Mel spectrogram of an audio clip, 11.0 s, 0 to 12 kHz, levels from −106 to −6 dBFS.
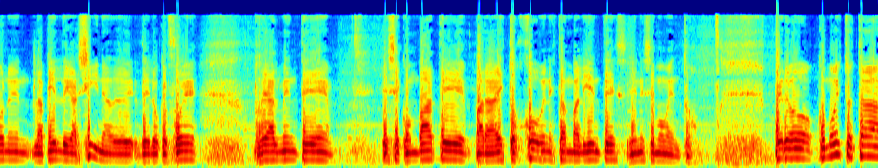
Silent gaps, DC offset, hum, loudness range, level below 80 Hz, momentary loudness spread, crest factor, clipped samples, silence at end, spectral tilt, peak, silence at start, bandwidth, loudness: none; under 0.1%; none; 2 LU; -50 dBFS; 12 LU; 14 dB; under 0.1%; 0 s; -7 dB/octave; 0 dBFS; 0 s; 9.4 kHz; -15 LUFS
